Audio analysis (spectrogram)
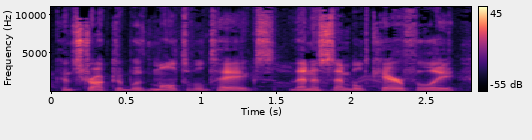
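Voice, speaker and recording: A man reading a scripted video essay as narrator and reviewer, in a measured, analytical manner. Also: mid-range voice, heavy background noise.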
